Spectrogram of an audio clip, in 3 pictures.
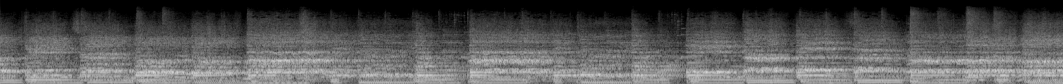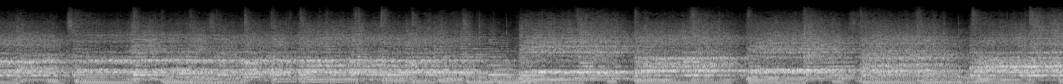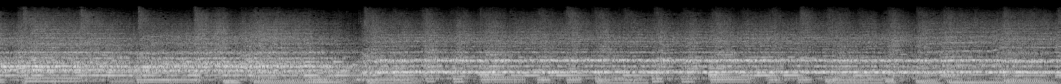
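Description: A choir singing a gospel hymn in long held chords, with low bass notes changing beneath.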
